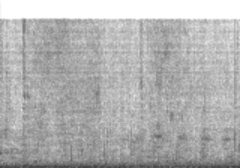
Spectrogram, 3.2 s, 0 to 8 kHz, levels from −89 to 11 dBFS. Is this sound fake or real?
fake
